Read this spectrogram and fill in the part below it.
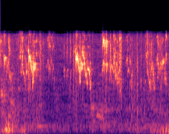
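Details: Budgerigars in an aviary, fed a corn diet in green leaves in the early morning, giving bursts of high, scratchy chirping and squawky chatter that rise and fall in short clusters.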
